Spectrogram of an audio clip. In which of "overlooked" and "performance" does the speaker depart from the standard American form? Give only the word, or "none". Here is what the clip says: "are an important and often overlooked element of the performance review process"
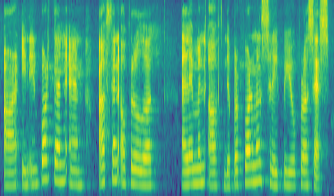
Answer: overlooked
